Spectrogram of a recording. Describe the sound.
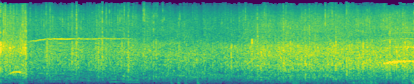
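Steady applause from a church audience at Grace Chapel greeting a guest speaker, a dense, even patter of many hands that holds at one level for the whole stretch without letting up.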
